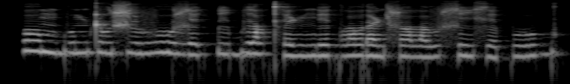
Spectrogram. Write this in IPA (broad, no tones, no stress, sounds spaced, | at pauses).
o m b u m ʈ u ɕ ʉ v u ɮ e k͡p i b i lˠ kʰ e ɳ ŋ e ɡ lˠ o ɾ ɐ ɳ ɬ ɵ lˠ ʉ v ɬ i x e p u ɡ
